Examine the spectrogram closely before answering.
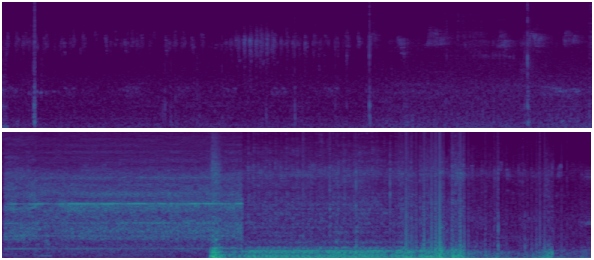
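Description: Small electric heat gun switched on about eight seconds in: a steady fan hiss with a whining motor tone, used to warm a vinyl warning sticker's adhesive so it peels off without lifting the paint. A few seconds later a much louder low rumble with sharp crackles takes over until near the end.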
